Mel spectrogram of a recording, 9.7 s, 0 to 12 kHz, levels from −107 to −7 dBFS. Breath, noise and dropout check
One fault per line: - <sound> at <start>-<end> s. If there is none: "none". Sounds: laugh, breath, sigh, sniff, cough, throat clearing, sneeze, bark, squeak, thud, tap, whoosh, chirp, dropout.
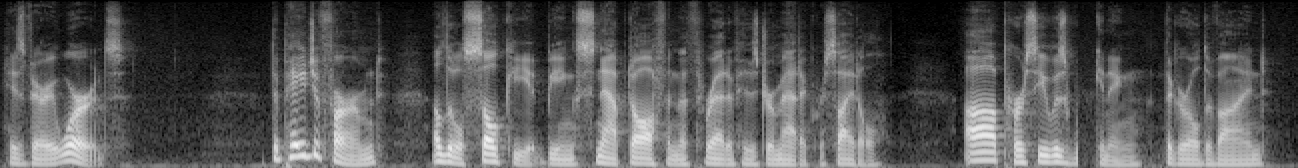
- dropout at 8.1-8.2 s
